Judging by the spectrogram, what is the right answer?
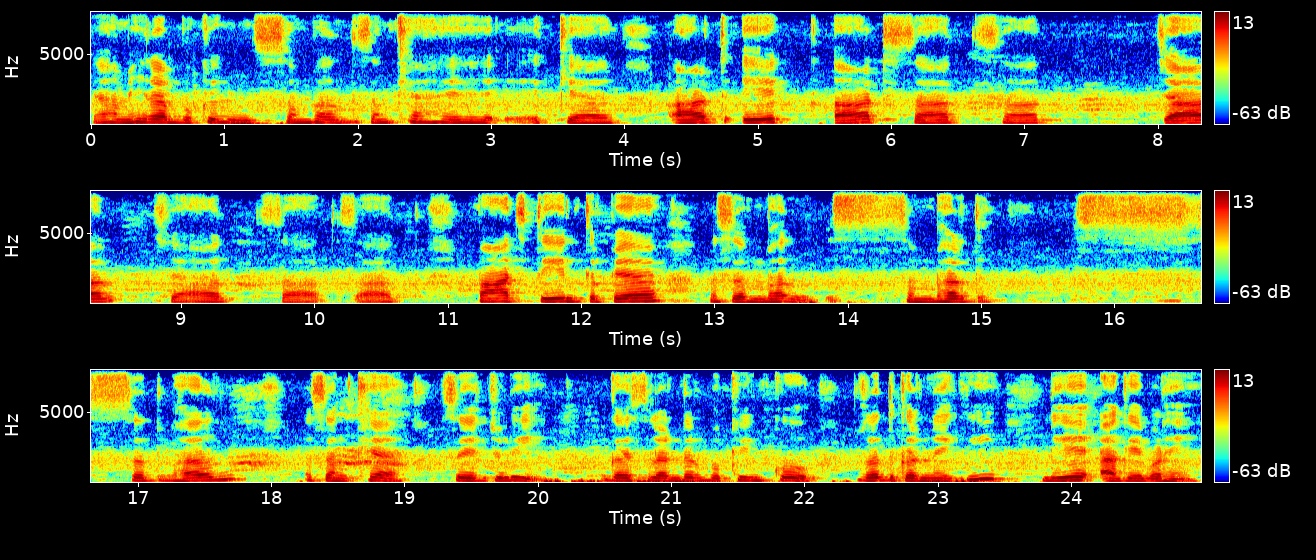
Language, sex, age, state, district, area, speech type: Hindi, female, 60+, Uttar Pradesh, Sitapur, rural, read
